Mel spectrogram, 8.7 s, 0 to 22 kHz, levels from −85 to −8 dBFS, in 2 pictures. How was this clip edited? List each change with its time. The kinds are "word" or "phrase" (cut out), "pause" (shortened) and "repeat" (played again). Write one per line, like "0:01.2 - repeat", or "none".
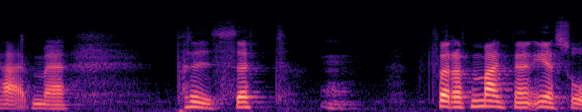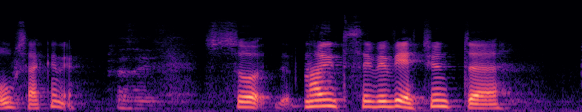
0:06.7 - word
0:07.0 - word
